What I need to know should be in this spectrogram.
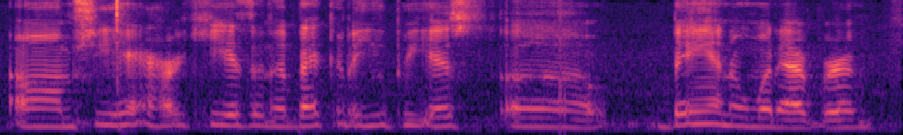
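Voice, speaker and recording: A young woman vlogger with a hoarse, worn-out voice, chatting and rambling straight to her viewers. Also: medium pitch, moderate pace, background noise. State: hoarse, voice mostly gone. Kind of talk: casual chat to viewers.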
